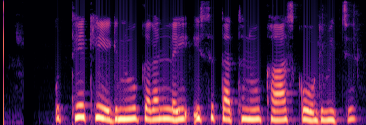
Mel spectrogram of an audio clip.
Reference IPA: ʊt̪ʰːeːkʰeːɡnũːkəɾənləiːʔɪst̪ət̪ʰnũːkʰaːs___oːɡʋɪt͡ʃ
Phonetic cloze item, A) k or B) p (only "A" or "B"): A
